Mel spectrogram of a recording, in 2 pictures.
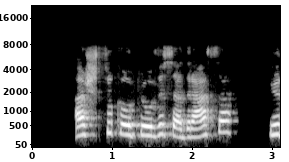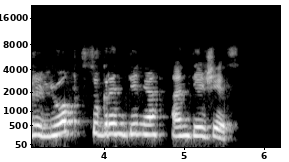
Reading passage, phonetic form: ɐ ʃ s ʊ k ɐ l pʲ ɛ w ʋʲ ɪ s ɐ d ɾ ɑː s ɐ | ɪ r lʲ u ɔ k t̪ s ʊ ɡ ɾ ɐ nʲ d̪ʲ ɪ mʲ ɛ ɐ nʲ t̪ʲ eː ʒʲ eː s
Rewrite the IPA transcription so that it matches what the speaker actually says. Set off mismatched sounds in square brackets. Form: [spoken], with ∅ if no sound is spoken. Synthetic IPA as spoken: ɐ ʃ s ʊ k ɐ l pʲ ɛ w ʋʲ ɪ s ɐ d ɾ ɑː s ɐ | ɪ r lʲ u ɔ k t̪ s ʊ ɡ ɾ ɐ nʲ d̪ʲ ɪ [nʲ] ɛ ɐ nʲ [d̪ʲ] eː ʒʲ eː s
